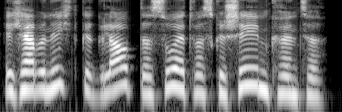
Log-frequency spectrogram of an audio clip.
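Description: A woman reads a distraught middle-aged father mourning his son, his voice pushed higher and louder with grief. He laments in strained bursts. The recording is dry and close, with no room sound. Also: normal speed, no room sound, natural voice. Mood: anguished.

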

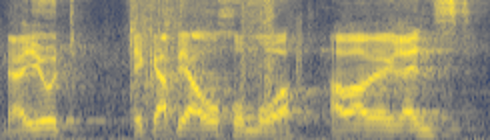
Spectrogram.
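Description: Gruff Berlin cop, curt questions, roomy echo, played by a man. brief: blunt, bored. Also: mid-range voice, steady tone, normal speed, fairly bright tone, a little hiss or hum, voice pushed up, natural voice.

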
